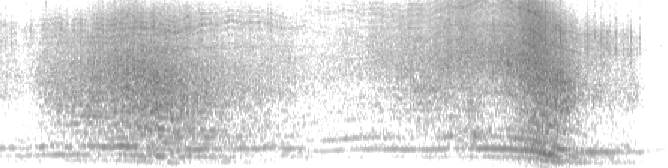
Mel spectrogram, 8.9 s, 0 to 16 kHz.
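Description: A 358 modified race car runs a timed lap on a banked dirt track, its engine droning steadily at a distance, then swelling loud as it passes near and fading away.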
